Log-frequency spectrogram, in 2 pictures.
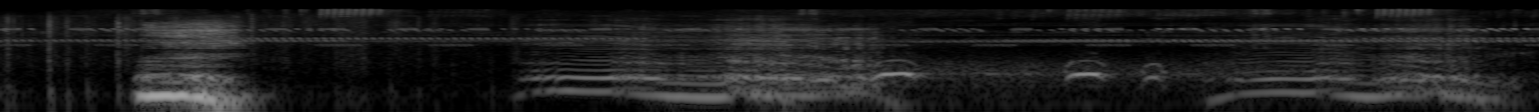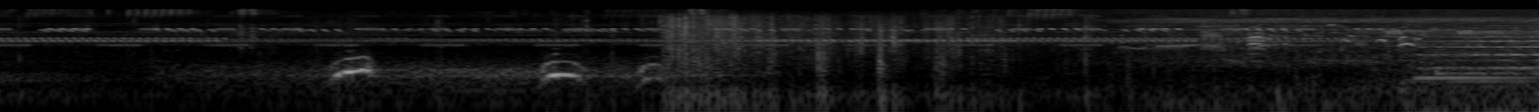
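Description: Deep, drawn-out growling roars of large carnivores at a night kill. A short loud one comes about a second in, then two longer ones, then two short rising-and-falling yelps, all over a steady chirp of insects. Music comes in just at the end.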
